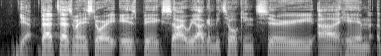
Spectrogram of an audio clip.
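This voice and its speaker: Talking at a fairly quick pace, a man has a medium pitch and an Australian accent. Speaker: podcast host. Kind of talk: casual chat. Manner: fast.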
